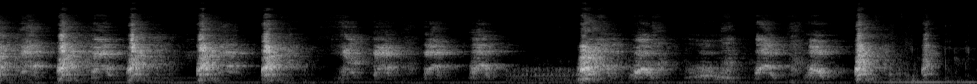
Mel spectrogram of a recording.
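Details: Two French Bulldogs answer strange sounds with rapid, rough barking, bursts coming in quick runs of several barks separated by brief gaps, and a faint steady hum underneath.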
